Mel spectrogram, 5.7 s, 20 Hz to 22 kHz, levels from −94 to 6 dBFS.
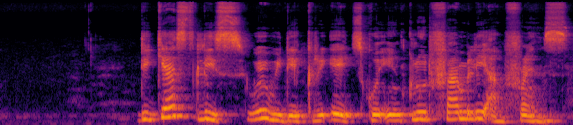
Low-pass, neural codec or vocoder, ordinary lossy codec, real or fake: none; vocoder, 48 kHz, 128 mel bands, Vocos; none; fake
